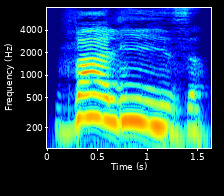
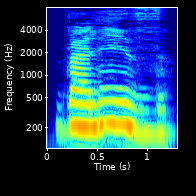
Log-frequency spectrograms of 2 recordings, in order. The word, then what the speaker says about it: valise: Ici, je prononce le S Z, comme Z. La valise. La valise.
